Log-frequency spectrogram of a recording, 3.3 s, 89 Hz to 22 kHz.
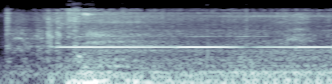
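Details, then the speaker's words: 2009 Chrysler Aspen with 5.7 Hemi V8: short crank, then it starts right up and settles into a steady low rumble with a faint chime. Healthy quick start, though a check engine light is on and the engine has a slight shake. "starts right up does have a check engine light so we will get that scanned"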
